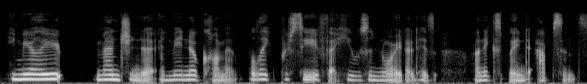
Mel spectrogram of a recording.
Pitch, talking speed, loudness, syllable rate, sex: 210 Hz, 195 wpm, -18 LUFS, 6.5 syllables/s, female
